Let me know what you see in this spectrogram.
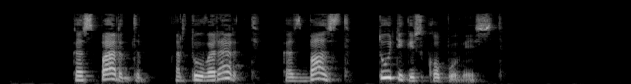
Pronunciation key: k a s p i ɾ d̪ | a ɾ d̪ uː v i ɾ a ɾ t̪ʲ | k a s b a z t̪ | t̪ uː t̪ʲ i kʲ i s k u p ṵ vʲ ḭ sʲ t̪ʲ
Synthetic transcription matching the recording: k a s p a ɾ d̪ | a ɾ t̪ uː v a ɾ a ɾ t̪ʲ | k a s b a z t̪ | t̪ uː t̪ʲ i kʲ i s k ɔ p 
